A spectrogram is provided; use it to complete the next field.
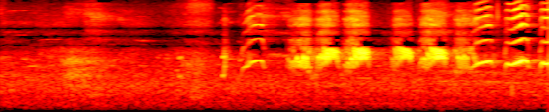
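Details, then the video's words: Zoo-kept superb lyrebird at Adelaide Zoo imitating other sounds, starting faint then building into a rhythmic series of buzzy notes with sharp upward whistled flicks, about four per second. "Adelaide Zoo Lyrebird"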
